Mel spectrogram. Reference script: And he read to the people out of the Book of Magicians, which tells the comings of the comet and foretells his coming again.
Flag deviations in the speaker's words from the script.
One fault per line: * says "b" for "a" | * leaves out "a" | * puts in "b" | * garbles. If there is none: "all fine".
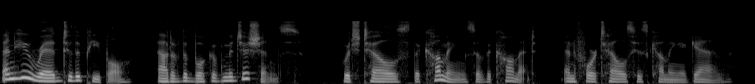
all fine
